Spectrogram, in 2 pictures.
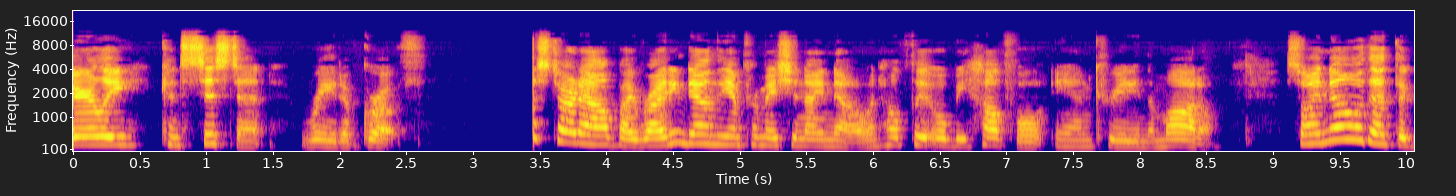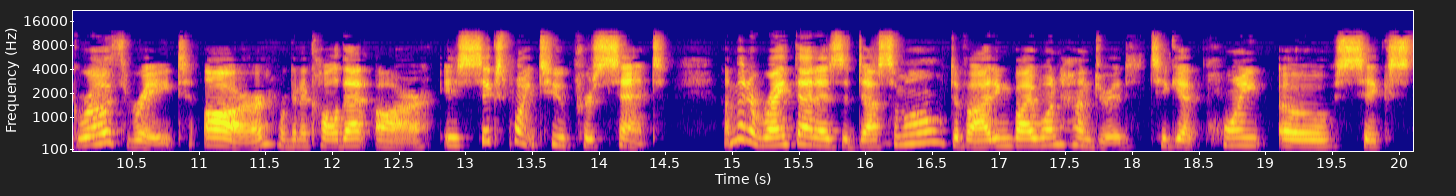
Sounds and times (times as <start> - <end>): Speech: 0.0 - 2.7, 3.5 - 20.1.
